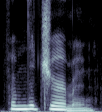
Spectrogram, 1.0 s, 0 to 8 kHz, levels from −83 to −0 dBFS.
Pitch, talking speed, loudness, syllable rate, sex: 205 Hz, 175 wpm, -12 LUFS, 4.8 syllables/s, female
